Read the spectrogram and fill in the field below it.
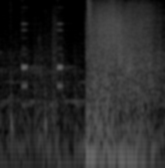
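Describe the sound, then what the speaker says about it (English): Plasma grenade detonating in the turn-based game XCOM: Chimera Squad, a couple of soft beeping tones followed by a sudden loud, broadband explosion that rumbles and hisses as it decays. "But we can drop the plasma grenade on them."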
